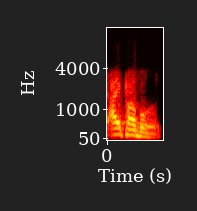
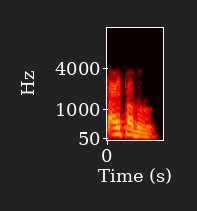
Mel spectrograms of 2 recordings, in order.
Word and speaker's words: hyperbole: Mind you, some of you call it hyperbole. It's not hyperbole. It's pronounced hyperbole.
